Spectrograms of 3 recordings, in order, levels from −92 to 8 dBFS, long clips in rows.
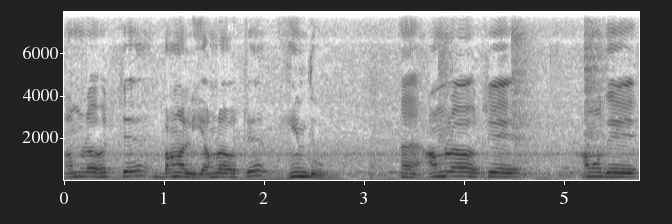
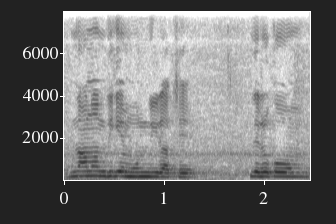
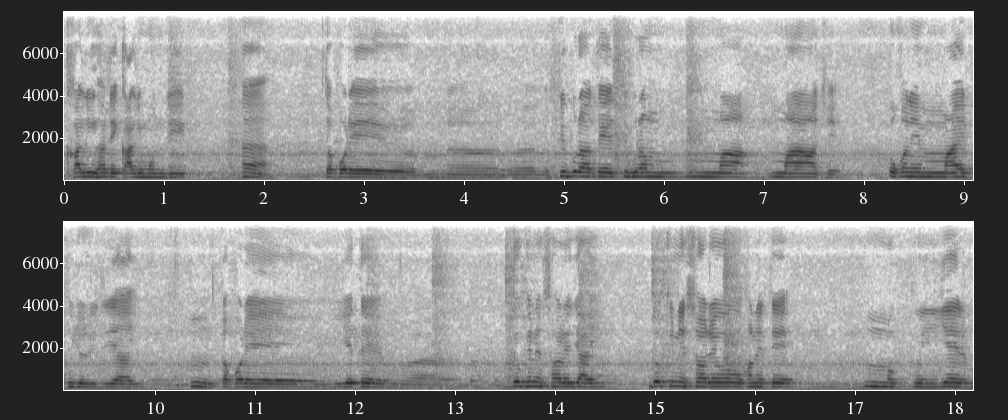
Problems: constant background noise, continuous background conversations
